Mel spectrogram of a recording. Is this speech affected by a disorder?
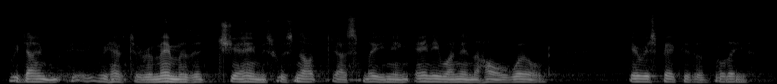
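Yes: Parkinson's disease; concern about voice carrying through.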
